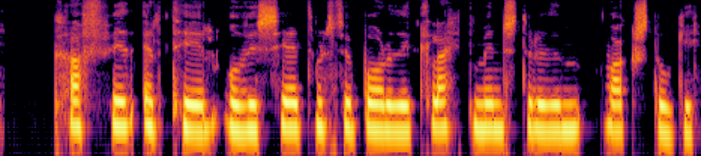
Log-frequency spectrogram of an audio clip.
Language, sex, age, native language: Icelandic, female, 18-19, Icelandic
